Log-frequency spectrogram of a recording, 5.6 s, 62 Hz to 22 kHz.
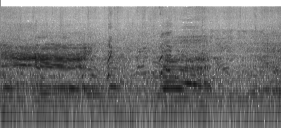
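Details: Two clear moos from Sahiwal cattle, fattened bulls and calves, at Ambari market in Dinajpur on 18 September 2023. The first is long and steady, the second arches upward around the third second. Market chatter continues underneath.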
